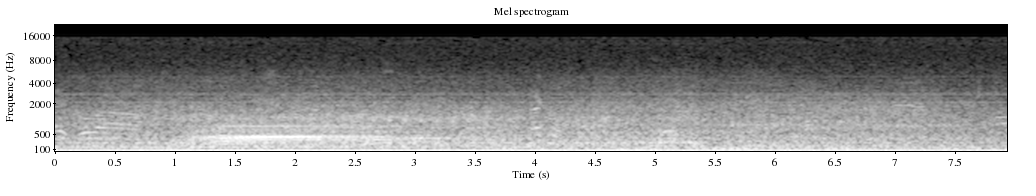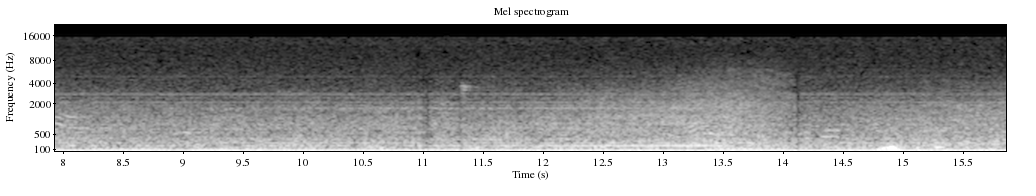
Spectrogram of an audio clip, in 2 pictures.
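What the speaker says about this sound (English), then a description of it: "we can note the intense traffic along Whitehall, the double-deckers and the great numbers of tourists" Busy street traffic along Whitehall in London, including double-decker buses: a continuous low rumble of engines with vehicles passing and accelerating at a moderate distance, and voices faintly mixed in.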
